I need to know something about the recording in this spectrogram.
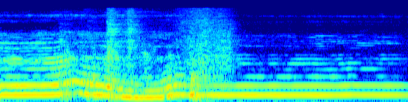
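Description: A woman singing one long note: the pitch dips and comes back up in the first second, then holds steady.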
